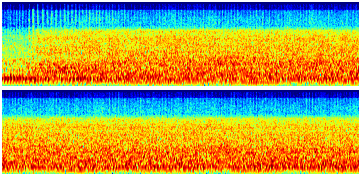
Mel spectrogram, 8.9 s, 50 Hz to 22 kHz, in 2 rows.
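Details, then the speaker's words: John Deere LT150 mower running with deck engaged, steady even buzz, no popping or open-pipe bark; much quieter after exhaust refitted with gasket and nuts from a parts engine (it had no exhaust before); normal running. "Oh man, it's so much quieter. That thing had no exhaust on it when I got it from the guy."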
